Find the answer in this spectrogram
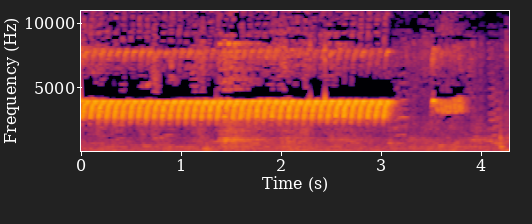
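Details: Canary tutor song for teaching chicks, 2022: one loud, even, high rolling trill held for about three seconds, then near silence with a brief short note.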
